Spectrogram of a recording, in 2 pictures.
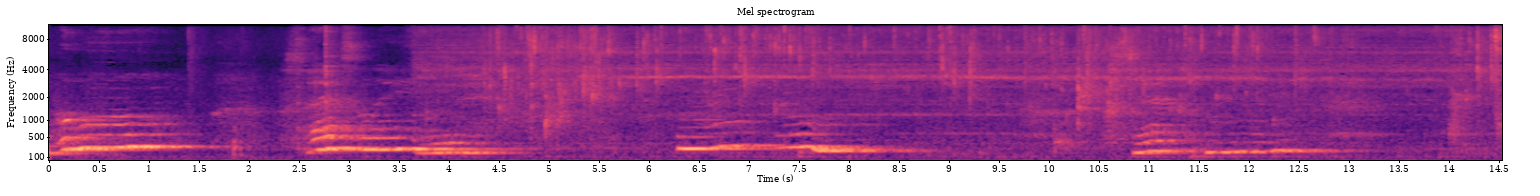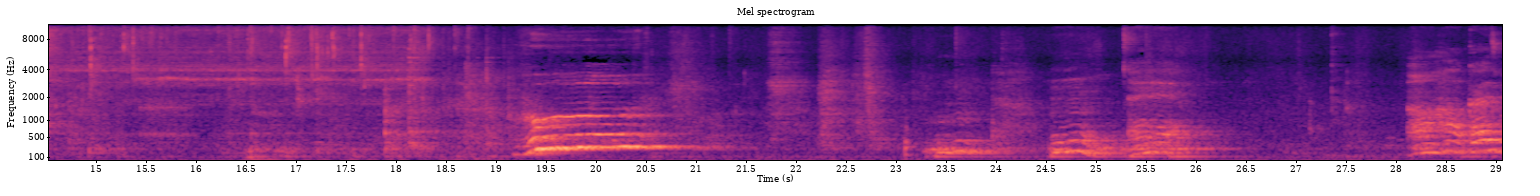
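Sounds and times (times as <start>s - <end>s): woman singing: 0.0s - 1.6s, 2.4s - 4.5s, 6.3s - 8.4s, 10.7s - 12.8s, 19.2s - 21.0s
water splashing on face: 3.8s - 13.0s, 13.9s - 15.5s
tap running into sink: 16.4s - 18.4s.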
